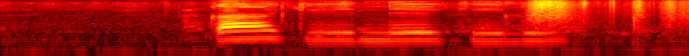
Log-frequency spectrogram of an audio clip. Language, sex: Southern Sotho, female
